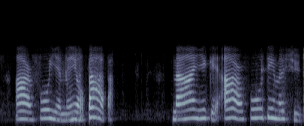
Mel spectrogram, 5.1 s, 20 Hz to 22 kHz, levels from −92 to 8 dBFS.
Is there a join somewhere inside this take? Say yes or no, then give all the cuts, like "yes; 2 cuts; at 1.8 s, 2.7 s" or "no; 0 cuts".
no; 0 cuts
